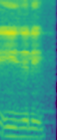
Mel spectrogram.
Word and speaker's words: easy: ईजीली next क्या है इ एस वाई तो इ का हर्ष करना इ का दीर्घ एस का ज सॉरी एस वाई का एस का ज करना वाई का दीर्घ तो हो गया ईजी इसे हम लोग क्या पढ़ते हैं?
